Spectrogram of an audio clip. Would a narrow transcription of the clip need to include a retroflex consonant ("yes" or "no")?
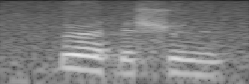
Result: yes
